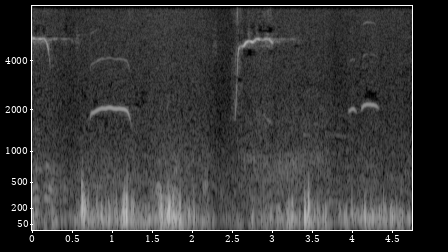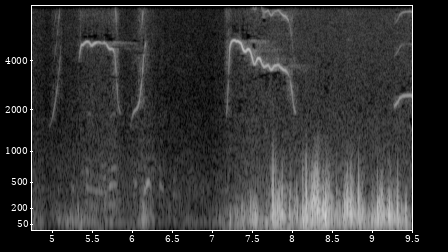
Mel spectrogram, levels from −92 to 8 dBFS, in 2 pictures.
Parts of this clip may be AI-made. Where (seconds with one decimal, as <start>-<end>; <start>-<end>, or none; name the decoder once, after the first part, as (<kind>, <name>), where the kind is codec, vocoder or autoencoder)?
none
